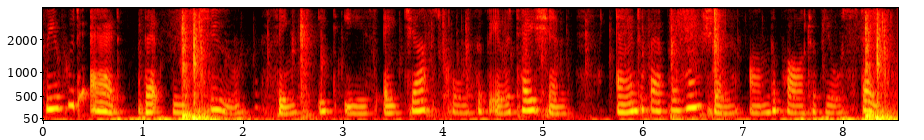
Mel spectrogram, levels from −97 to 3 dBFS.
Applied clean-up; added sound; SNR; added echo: none; Slam; 0 dB; reverberation time 0.3 s.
